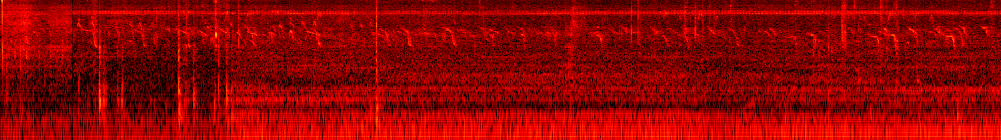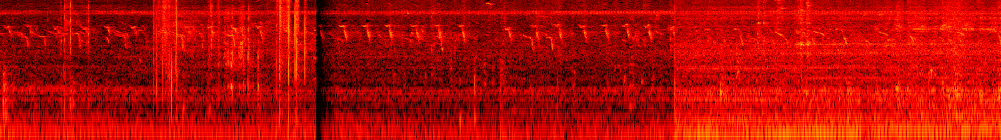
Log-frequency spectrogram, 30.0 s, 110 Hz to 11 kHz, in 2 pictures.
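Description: Birds chirping in many quick, short, falling notes over a steady low hum, with a few soft knocks. About 25 seconds in, the hum and the chirping get louder.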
